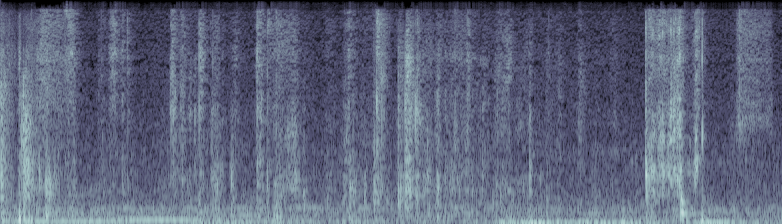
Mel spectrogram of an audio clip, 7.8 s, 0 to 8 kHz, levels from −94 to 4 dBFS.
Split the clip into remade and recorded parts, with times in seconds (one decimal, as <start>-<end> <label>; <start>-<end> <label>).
0.0-7.8 recorded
